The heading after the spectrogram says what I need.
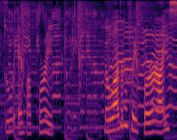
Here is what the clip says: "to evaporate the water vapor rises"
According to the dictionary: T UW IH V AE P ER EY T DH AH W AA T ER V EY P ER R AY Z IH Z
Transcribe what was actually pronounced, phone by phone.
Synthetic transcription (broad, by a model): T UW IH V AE P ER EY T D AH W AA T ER P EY P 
